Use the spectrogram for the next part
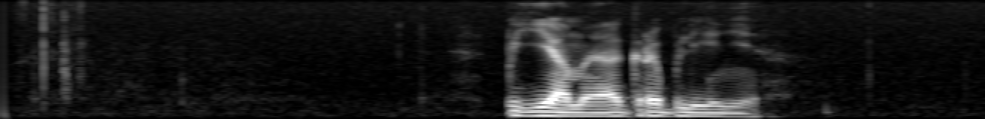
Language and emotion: Russian, neutral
